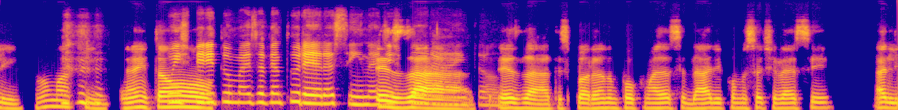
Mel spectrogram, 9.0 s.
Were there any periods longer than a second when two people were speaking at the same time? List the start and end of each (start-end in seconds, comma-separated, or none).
3.8-5.1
